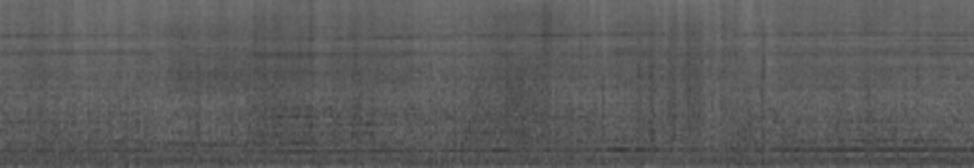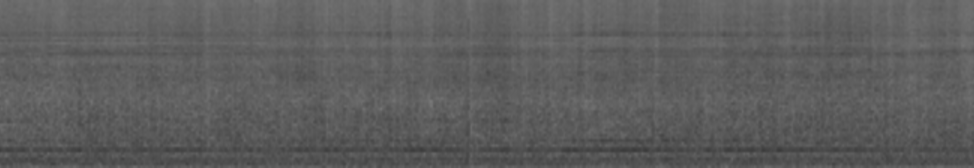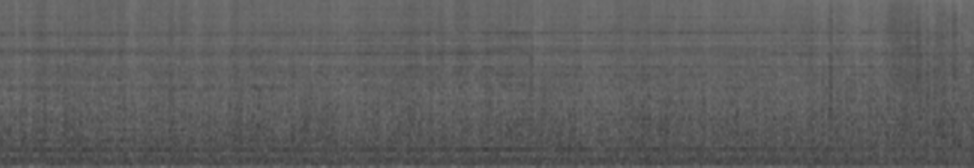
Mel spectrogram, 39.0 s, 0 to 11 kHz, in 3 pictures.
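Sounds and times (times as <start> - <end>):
motorcycle engine cruising: 0.0 - 38.9.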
